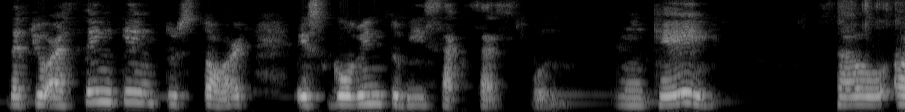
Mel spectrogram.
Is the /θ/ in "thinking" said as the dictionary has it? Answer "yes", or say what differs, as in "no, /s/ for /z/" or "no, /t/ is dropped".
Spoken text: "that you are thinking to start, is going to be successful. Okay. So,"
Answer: no, /t/ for /θ/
